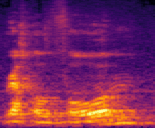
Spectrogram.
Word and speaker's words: Rehoboam: it doesn't really, in Hebrew it'd be Rehoboam and Jeroboam, So be, or Yerovoam.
